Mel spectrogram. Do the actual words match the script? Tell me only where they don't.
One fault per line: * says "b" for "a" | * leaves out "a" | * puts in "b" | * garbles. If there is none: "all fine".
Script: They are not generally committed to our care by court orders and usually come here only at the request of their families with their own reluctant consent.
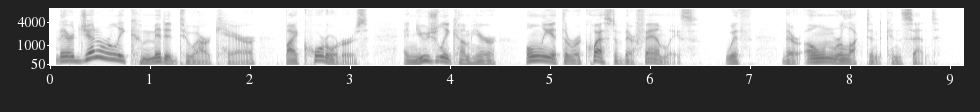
* leaves out "not"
